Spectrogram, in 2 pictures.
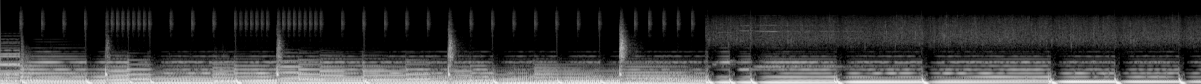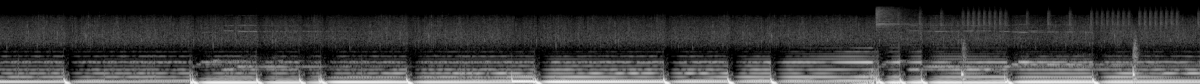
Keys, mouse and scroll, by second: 0.3 right click, 0.7 Escape, 0.8 middle click, 1.4 ctrl+r, 3.2 right click, 3.5 click, 3.6-5.9 middle drag, 4.2 ctrl+z, 4.6 ctrl+z, 5.7 Tab, 5.9 click, 6.2 middle click, 7.1 click, 7.4 middle click, 8.1 shift+right click, 8.5 shift+a, 9.7 s, 10.6 click, 10.8-13.0 middle drag, 11.7 KP_3, 12.3 g, 13.0 click, 13.1-15.0 middle drag, 13.9 g, 15.0 click, 15.6-17.5 middle drag, 16.5 g, 17.5 click, 17.7-20.9 middle drag, 18.9 shift+d, 20.9 click, 21.3 s, 23.3 click.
